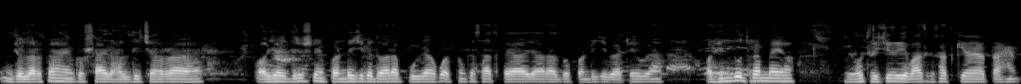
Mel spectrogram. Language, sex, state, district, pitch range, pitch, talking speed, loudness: Hindi, male, Bihar, Samastipur, 125-140 Hz, 130 Hz, 250 wpm, -17 LUFS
